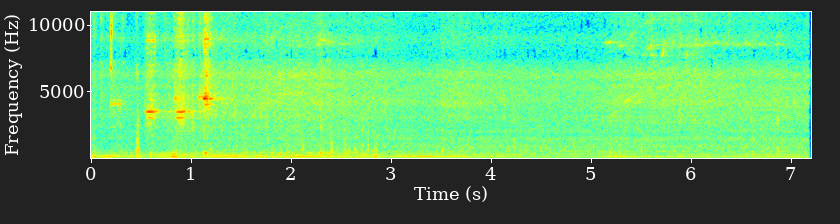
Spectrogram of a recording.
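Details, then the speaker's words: Evaporative air cooler fan after repairing and fitting the control board: steady low even hum, no knocking or scraping; the motor spins normally while switching through speeds 1 to 3. "Này các bạn thấy nghe tiếng này. Motor nó quay nha."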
